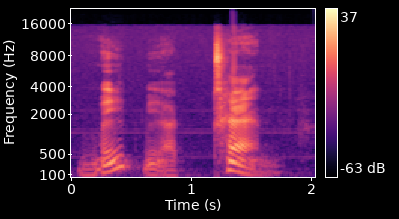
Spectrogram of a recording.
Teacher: 10 is the tonic syllable which gains more importance than meet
